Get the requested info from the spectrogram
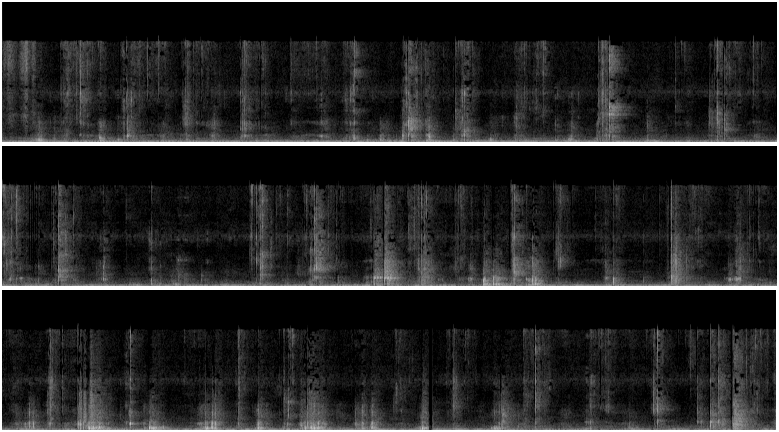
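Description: Close-miked biting and chewing of brittle white sticks: a run of crisp snaps and crunches, louder and closer together in the second half, over a steady low hum.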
